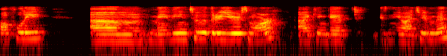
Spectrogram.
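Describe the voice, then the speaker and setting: Her pitch is fairly high and her intonation fairly even. The woman speaks at a fairly slow pace. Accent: slight Spanish. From Mexico. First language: Spanish. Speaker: alumna, former college student. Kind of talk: webinar talk. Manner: halting.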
